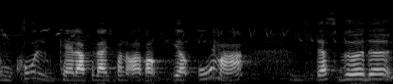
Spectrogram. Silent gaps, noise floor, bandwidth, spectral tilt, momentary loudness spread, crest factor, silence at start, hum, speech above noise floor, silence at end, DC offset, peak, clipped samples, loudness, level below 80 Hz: none; -56 dBFS; 16 kHz; -2.5 dB/octave; 16 LU; 20 dB; 0 s; none; 30 dB; 0 s; under 0.1%; -8 dBFS; under 0.1%; -27 LUFS; -78 dBFS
